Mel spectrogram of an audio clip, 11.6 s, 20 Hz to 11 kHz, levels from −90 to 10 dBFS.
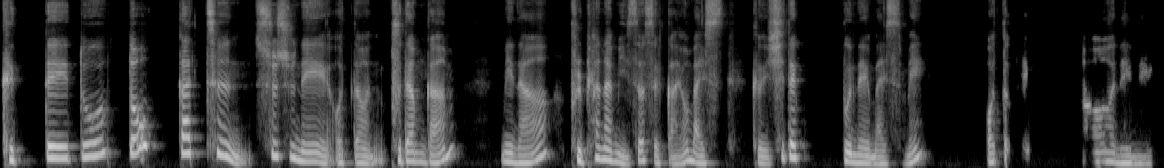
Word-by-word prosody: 그때도 230 - +4 0.2
똑같은 320 - +3
수준의 190 - +1
어떤 140 -2 -3
부담감 175 - 0 0.5
이나 165 - +1 0.2
불편함이 200 -4 +2
있었을까요? 140 0 -3
말쓰 140 -5 -1 0.3
그 130 -2 -3
시댁 240 - +1 0.3
분의 145 -5 +2
말씀에? 130 - -4 0.6
어떻게 385 - -6 0.5
아 170 - -5
네네. 130 -2 -2
180 Hz, 210 characters per minute, -23 LUFS, -, 0.6 s, 그때도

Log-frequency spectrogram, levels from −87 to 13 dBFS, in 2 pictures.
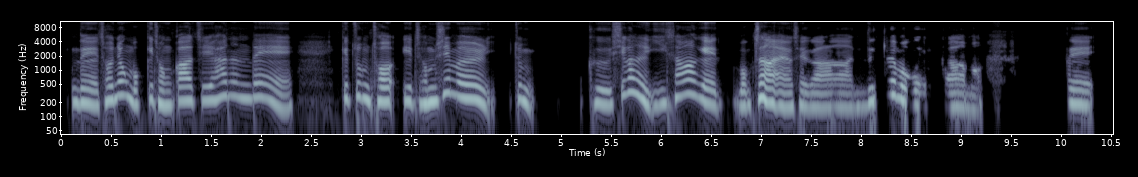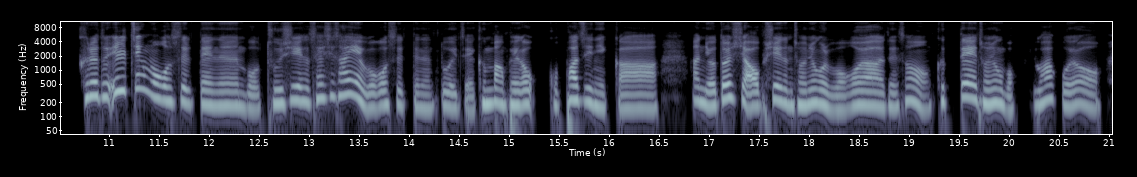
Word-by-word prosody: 네 200 -3 +1
저녁 235 +9 +1
먹기 185 +3 -2
전까지 220 +4 +2
하는데 250 - -1 0.4
이게 245 - -4
좀 240 0 -1
저 210 0 +3
이 215 -1 0
점심을 225 - +3
이 - - -14 0.2
좀 210 -7 -2 0.5
그 190 -4 -2
시간을 295 - +1
이상하게 210 - +2
먹잖아요 175 -2 +4
제가. 160 -1 -2
늦게 210 - -1
먹으니까 165 - -1
뭐. 140 -1 -7 0.9
네. 185 -3 +1 0.4
그래도 265 +1 +2
일찍 360 +5 +3
먹었을 220 - +1
때는 170 -2 -1
뭐 145 -2 -4
2 190 0 -1
시에서 215 +2 0
3 240 +5 -2
시 275 +2 -6
사이에 285 -2 +3
먹었을 175 +1 -2
때는 150 -2 -7
또 165 -2 -3
이제 145 -4 -6
금방 190 +5 +1
배가 175 +1 +2 0.2
고파지니까 155 -7 0 0.3
한 220 -3 0
8 235 +10 +4
시, 235 -3 -1
9 165 -2 +4
시에는 210 -6 +1
저녁을 180 0 +1
먹어야 165 +4 +1
돼서 165 -1 -3
그때 245 +4 +2
저녁을 195 -2 +1
먹기도 175 +6 -8
하고요. 175 -8 -2
190 Hz, 290 characters per minute, -25 LUFS, 170-230 Hz, 0.9 s, 먹잖아요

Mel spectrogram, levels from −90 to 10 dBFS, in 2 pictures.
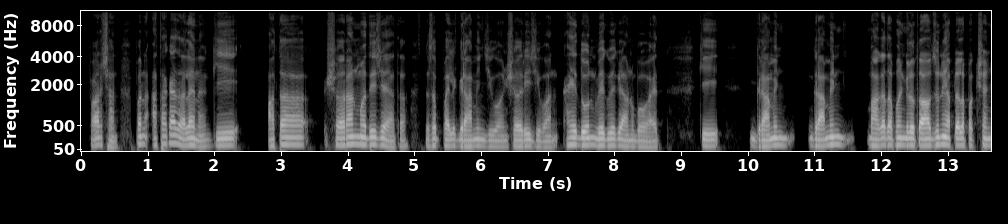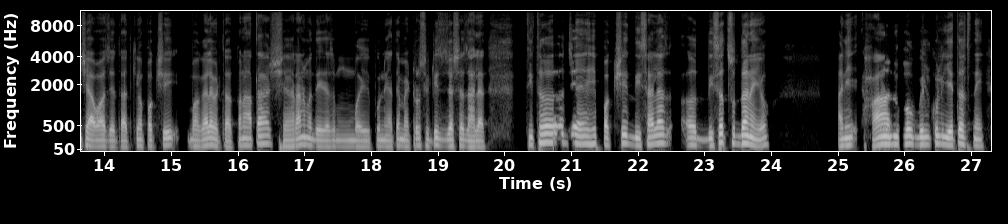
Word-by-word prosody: फार 120 0 0
छान. 90 -4 -5 0.3
पण 135 0 -1
आता 125 +3 -4
काय 150 0 +2
झालं 120 -1 +3
ना, 95 0 -5
की 115 +1 0 0.5
आता 110 +5 0 0.6
शहरांमध्ये 130 +1 +2
जे 120 0 +1
आहे, 100 - 0
आता, 95 +2 -8 0.3
जसं 110 +2 -2
पहिले 110 0 0
ग्रामीण 105 0 -1
जीवन, 95 -1 -5
शहरी 100 +1 0
जीवन, 90 -1 -6 0.2
हे 125 +1 +2
2 120 0 +2
वेगवेगळे 115 0 +1
अनुभव 95 -2 -2
आहेत, 90 +1 -4 0.6
की 105 -1 -1 0.6
ग्रामीण 115 +3 +1 0.4
ग्रामीण 120 +4 +2 0.4
भागात 115 +2 +2
आपण 120 0 +2
गेलो, 120 0 +5
तर 115 - +6
अजूनही 125 +4 +3
आपल्याला 120 -1 +3
पक्ष्यांचे 115 0 -2
आवाज 100 0 +2
येतात 95 0 -2
किंवा 110 - -2
पक्षी 115 +5 -1 0.3
बघायला 105 +4 +2
भेटतात. 95 -5 -2
पण 110 - -2
आता 140 +5 +1
शहरांमध्ये 105 -2 -2
जसं 95 +1 -4
मुंबई, 100 -1 -4
पुणे, 100 -1 -4
आता 95 +3 -5
मेट्रो 105 +2 -3
सिटीज 110 0 -4
जशा 110 +1 0
झाल्यात, 95 -2 0 0.7
तिथं 160 +6 +4 0.2
जे 155 0 +3
आहे 140 0 +3
हे 140 - +1
पक्षी 150 +5 +1
दिसायला 130 +5 +3 0.4
अ, 125 0 +3 0.2
दिसतसुद्धा 150 +3 +4
नाही 115 -5 +3
हो. 120 - -1 1.1
आणि 115 +3 +2 0.2
हा 130 - +3
अनुभव 135 +1 +3
बिलकुल 130 +2 +1
येतच 125 +1 +3
नाही. 110 -2 -1
115 Hz, 145 wpm, -24 LUFS, 100-125 Hz, 1.1 s, तर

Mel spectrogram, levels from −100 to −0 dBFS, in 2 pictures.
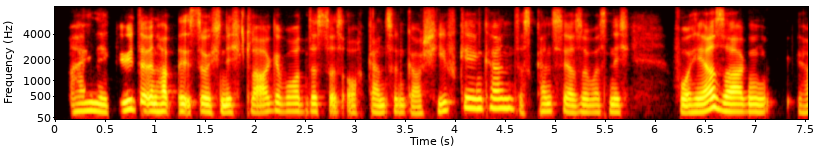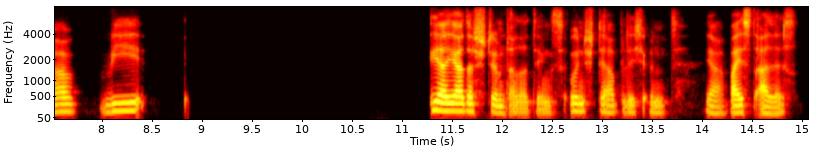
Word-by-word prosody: Meine 165 0 0
Güte 190 -1 +4
und 160 -1 +5
habt 160 0 +2
ist 155 - +2
euch 150 -2 +2
nicht 145 +1 0
klar 150 - +1
geworden, 160 -2 -2
dass 160 0 -1
das - - -3
auch 140 - -7
ganz 145 -1 -3
und 145 -1 -4
gar 130 -2 -5
schiefgehen 220 - -1
kann? 220 0 0
Das - - -5
kannst 155 0 -3
du - - -2
ja 140 - 0
sowas 145 0 -4
nicht 145 0 -3 0.4
vorhersagen, 155 - +4 0.3
ja, 155 +1 -2 0.2
wie 170 +3 -3 2.9
Ja, 185 -2 +8
ja, 165 0 +8
das 160 -1 +2
stimmt 140 -3 -1
allerdings 70 0 -7
unsterblich 140 - -5
und 70 0 -10 0.3
ja, - - -6
weißt - - +2
alles. - - -2
155 Hz, 145 wpm, -24 LUFS, 145-165 Hz, 2.9 s, Ja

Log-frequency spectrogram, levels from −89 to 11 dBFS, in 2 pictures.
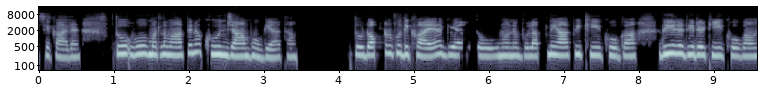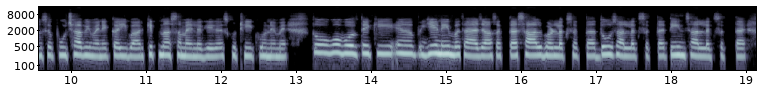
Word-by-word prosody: से 240 - -6
कारण। 210 -1 -4 0.5
तो 275 0 +4
वो 270 +1 +3
मतलब 260 0 +3
वहाँ 245 0 +1
पे 295 - 0
ना 320 +1 +1
खून 265 -2 +6
जाम 230 -1 +2
हो 215 - -2
गया 205 0 -4
था, 215 +1 -9 0.8
तो 250 -1 +3
डॉक्टर 245 +3 +1
को 290 - 0
दिखवाया 245 -1 +2
गया 250 -1 +1 0.2
तो 235 - -2 0.2
उन्होंने 235 0 0
बोला 230 0 -1
अपने 260 +4 0
आप 245 0 +3
ही 270 - +4
ठीक 245 -3 -2
होगा, 230 -1 -1 0.4
धीरे-धीरे 265 -2 +5
ठीक 235 -3 -2
होगा। 225 0 -2
उनसे 235 +2 -4
पूछा 250 +1 +1
भी 245 0 -1
मैंने 225 -1 -3
कई 230 -1 -1
बार 220 -1 -2
कितना 255 -1 0
समय 230 -2 -1
लगेगा 220 +1 -3
इसको 235 +1 -7
ठीक 230 -2 -4
होने 225 -2 -1
में? 215 0 -3 0.4
तो 315 - -1
वो 305 +1 +2
बोलते 285 0 +3
कि 275 -1 -1
अ, 285 -1 0
"ये 275 +4 +3
नहीं 275 -1 +7
बताया 250 -3 +2
जा 230 0 +1
सकता 235 0 -3
है 235 - +4
साल 245 -1 +1
भर 240 -1 0
लग 230 -2 -1
सकता 235 -1 -7
है, 230 - -1
2 260 +4 +1
साल 245 -3 -1
लग 225 -1 -4
सकता 235 0 -9
है, - - -4
3 250 -1 +2
साल 235 -2 -1
लग 215 - -4
सकता 225 0 -8
है।" 220 - -3
240 Hz, 215 wpm, -19 LUFS, 230-260 Hz, 0.8 s, नहीं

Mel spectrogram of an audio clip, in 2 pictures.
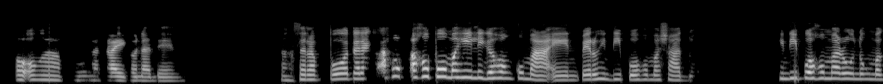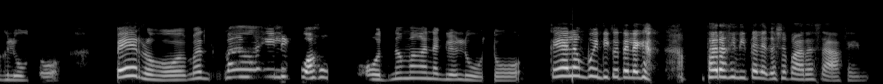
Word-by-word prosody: Oo 215 -2 0
nga 210 -1 -3
po, 195 0 -20
na-try 185 0 +1
ko 180 - -6
na 175 -1 -3
din. 170 -1 -10 1.1
Ang 195 - -12
sarap 225 +3 -2
po 245 +2 +1
talaga. 260 0 +2 0.2
Ako 375 0 -1
ako 330 +3 +7
po, 360 - +8
mahilig 320 -3 +4
akong 285 -1 0
kumain 200 -6 +1
pero 225 +1 +2
hindi 235 -1 -6
po 215 -1 -3
ako 225 - -10
masyado 205 -3 -5 0.9
hindi 275 +2 -2
po 290 - +4
ako 285 0 -3
marunong 260 -2 0
magluto. 200 -5 -8 0.5
Pero 230 - +3
mag 285 +2 -4 0.2
mahilig 350 +1 -4
po 315 - +3
akong 325 +1 -4
manood 225 -1 -8
ng 270 +2 -7
mga 285 0 -3
nagluluto. 195 -6 -9 0.2
Kaya 370 +3 +6
lang 395 -2 +4
po 390 - 0
hindi 335 -1 -1
ko 345 - -2
talaga 320 0 +5 0.6
parang 335 0 +6
hindi 310 -2 -4
talaga 290 -5 -1
siya 290 +1 -8
para 235 -2 -2
sa'kin. 185 -1 -8
245 Hz, 165 wpm, -21 LUFS, 205-310 Hz, 1.1 s, po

